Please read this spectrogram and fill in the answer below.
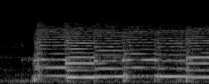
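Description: Electric guitar playing a fast E minor legato lick, the notes sounded by hammer-ons and pull-offs with only one pick per string. A quick run of separate notes starts about a third of a second in, after a brief silence.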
